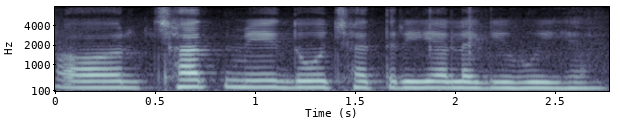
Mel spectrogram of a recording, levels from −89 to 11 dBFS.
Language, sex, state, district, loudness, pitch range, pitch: Hindi, female, Chhattisgarh, Raipur, -17 LUFS, 205-220 Hz, 215 Hz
